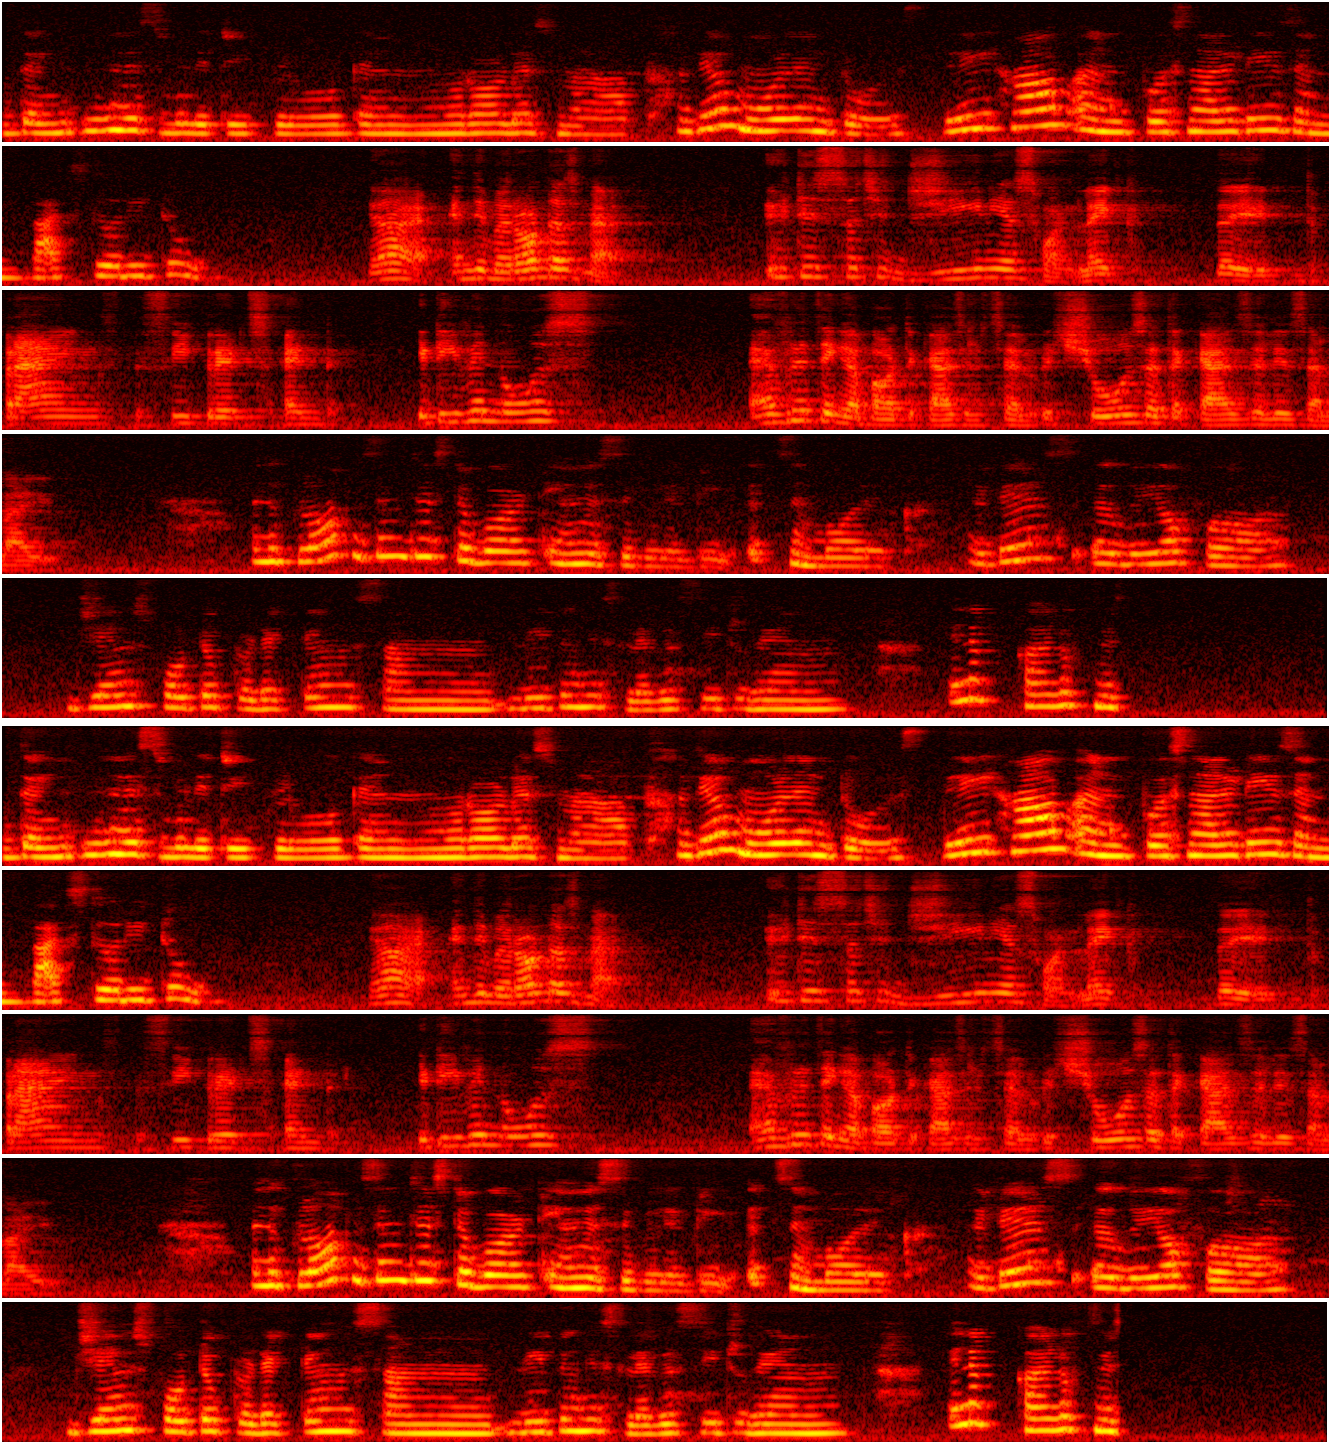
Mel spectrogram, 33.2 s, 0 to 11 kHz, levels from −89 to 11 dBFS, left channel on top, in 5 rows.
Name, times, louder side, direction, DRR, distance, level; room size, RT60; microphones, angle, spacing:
voice 1, 0.0-7.7 20.8-20.9 21.2-24.4 24.7-26.4 26.9-32.1, right 5 dB, 65° right, 0.4 m, -25 dB
voice 2, 8.5-9.9 10.4-15.0 15.3-16.3 17.0-20.2, left 2 dB, 25° left, 3.2 m, -36 dB
7.5 x 2.7 x 2.3 m
head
